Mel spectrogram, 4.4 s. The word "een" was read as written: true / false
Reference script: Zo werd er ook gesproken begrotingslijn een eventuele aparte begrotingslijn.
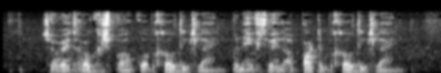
true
